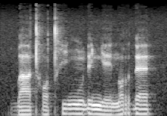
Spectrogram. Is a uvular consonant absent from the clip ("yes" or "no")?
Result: yes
